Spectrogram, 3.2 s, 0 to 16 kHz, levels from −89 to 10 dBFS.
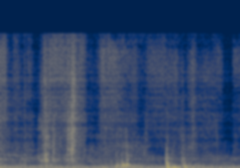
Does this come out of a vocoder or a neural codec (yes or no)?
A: yes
